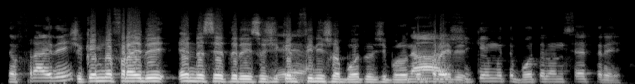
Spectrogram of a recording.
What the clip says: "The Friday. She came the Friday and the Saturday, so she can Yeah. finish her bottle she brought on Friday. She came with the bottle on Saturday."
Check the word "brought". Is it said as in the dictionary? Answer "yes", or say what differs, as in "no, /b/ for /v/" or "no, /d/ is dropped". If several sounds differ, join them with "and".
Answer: no, /t/ is dropped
